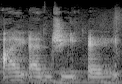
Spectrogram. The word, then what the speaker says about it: Inga: or marvelous shorter option we have inga spell i-n-g-a inga this one's norse rooted meaning guarded by ing i hope i'm pronouncing that right but ing was an ancient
